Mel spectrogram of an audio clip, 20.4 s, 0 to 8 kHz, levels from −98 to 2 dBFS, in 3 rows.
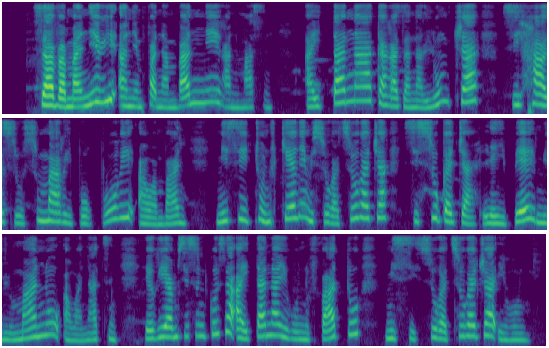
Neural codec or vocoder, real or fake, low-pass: none; real; 7.2 kHz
